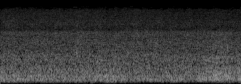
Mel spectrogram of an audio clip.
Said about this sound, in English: I heard that it had been quite hot, and now we have this cool and drenching rain.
